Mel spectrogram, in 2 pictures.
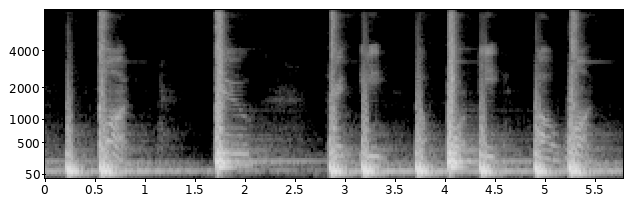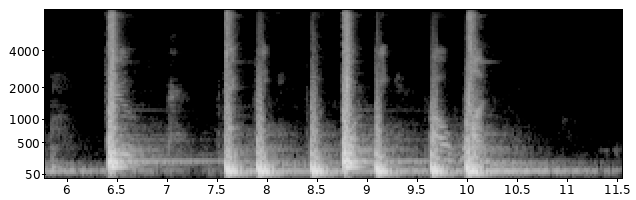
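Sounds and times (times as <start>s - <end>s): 
drum beat: 0.0s - 1.0s, 1.7s - 2.1s, 2.9s - 5.6s, 6.4s - 6.7s, 7.6s - 10.4s.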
